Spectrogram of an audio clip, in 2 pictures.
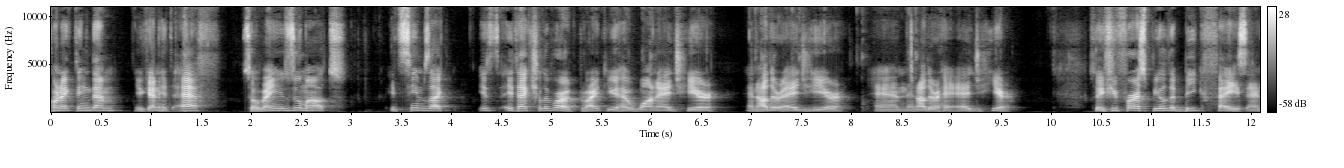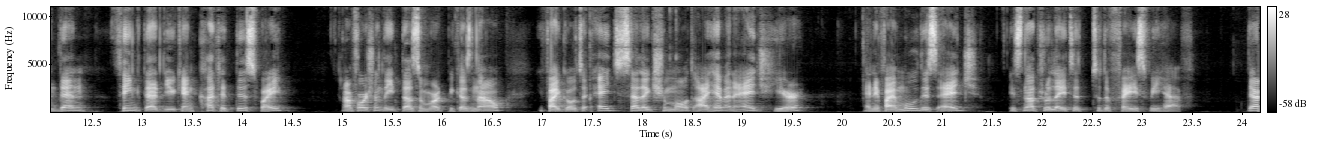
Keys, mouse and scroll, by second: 0.1 scroll up 1, 0.5 shift+middle click, 1.7-2.1 scroll down 1, 2.4 Tab, 2.6 middle click, 3.2 alt+a, 3.4 middle click, 3.8 Tab, 4.1-4.9 scroll up 1, 4.9 middle click, 6.0 click, 9.0 middle click, 10.2 scroll up 1, 10.4 alt+a, 10.8 shift+middle click, 17.5 2, 18.3 click, 18.6-20.8 middle drag, 20.2 g.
